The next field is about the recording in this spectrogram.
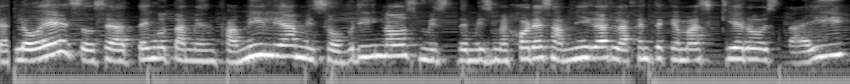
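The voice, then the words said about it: Spanish from Spain accent. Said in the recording (Spanish): “tengo mi acento de española”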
